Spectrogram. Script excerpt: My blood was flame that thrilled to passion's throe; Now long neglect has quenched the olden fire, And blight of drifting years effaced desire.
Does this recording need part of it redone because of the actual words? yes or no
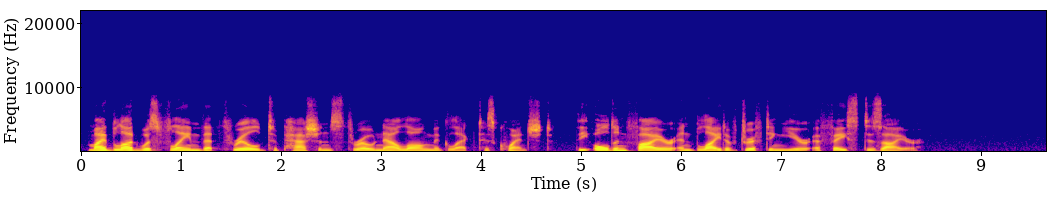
yes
